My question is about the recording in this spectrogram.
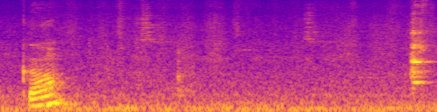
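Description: Faint rubbing and scraping of hands pressing and shaping a log of vettu cake dough into a rectangle on a floured stone board.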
